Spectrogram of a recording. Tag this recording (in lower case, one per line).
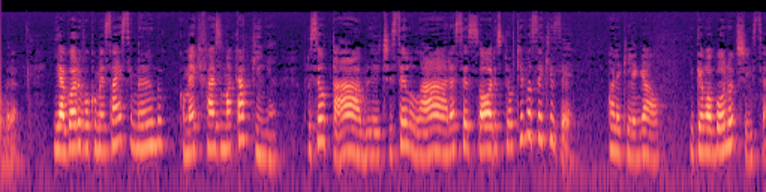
speech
